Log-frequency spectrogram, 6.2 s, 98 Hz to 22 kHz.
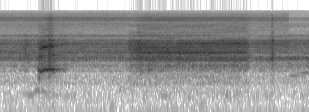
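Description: Sound decoder in a Rapido 15XX pannier tank model, played through the model's small built-in speaker: a short steam whistle toot about a second in, then steam hissing for about two seconds.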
